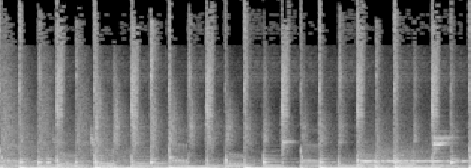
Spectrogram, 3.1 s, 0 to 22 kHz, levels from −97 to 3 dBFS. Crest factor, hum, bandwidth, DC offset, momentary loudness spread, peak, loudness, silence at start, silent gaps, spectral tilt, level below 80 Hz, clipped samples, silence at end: 10 dB; none; over 20 kHz; 0.3%; 3 LU; 0 dBFS; -13 LUFS; 0 s; none; -4.5 dB/octave; -14 dBFS; under 0.1%; 0 s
